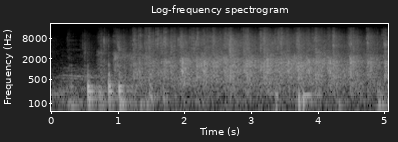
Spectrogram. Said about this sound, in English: Y'all clap and she's not even here. Well, she'll watch the recording, I suppose.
